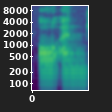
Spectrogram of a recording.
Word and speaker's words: Ong: Om Namo Guru Dev Namo，他们一开始要跟老师调频的那个咒，呃，嗯嗯嗯，Om 算是哦，嗯、呃，在在梵文里面，Om 是 A U M 的发音嘛，A U M Om，但是 Om Namo Guru Dev Namo 它是 O N G，它是 On，嗯嗯嗯，然后其实有人问那个 Yogi Bhajan，他还在世的时候，有人问他说这两个有什么不同？Om 跟 On 有什么不同？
